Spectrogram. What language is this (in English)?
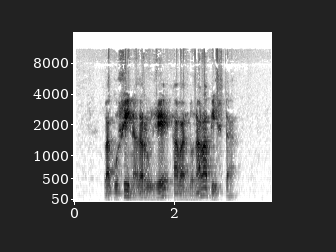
Catalan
